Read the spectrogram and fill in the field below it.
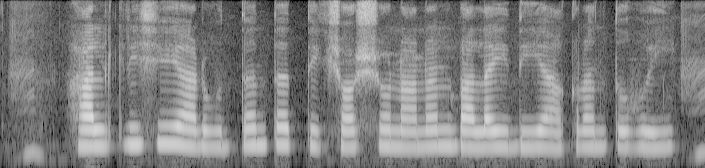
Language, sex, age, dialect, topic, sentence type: Bengali, female, 18-24, Rajbangshi, agriculture, statement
